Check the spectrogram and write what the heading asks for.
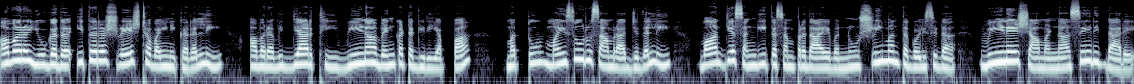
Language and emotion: Kannada, neutral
